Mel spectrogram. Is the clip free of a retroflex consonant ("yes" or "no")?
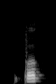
yes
